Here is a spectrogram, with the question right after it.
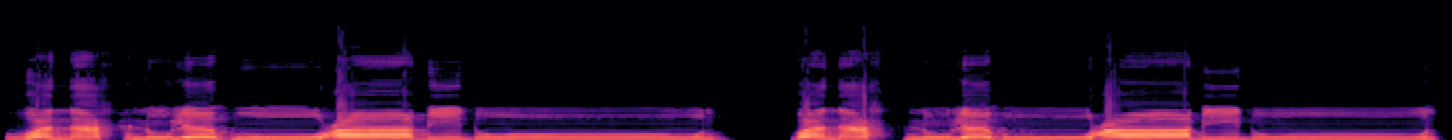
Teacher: الٹا پیش ہے، ایک الف کے برابر کھینچیں گے اور عین کو بھی کھینچیں گے اور دو کو بھی کھینچیں گے۔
